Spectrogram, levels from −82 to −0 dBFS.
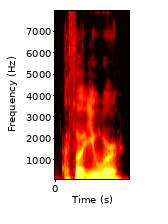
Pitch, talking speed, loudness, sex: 115 Hz, 325 wpm, -14 LUFS, male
